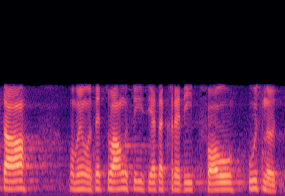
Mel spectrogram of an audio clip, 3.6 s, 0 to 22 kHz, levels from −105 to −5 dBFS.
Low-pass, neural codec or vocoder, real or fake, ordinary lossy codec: 3.6 kHz; none; real; none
